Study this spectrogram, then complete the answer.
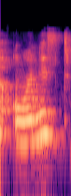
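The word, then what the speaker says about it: honest: ठीक है, यहाँ पर देखिए जब आप कहते हैं ऑनेस्ट मैन, यहाँ पर एच साइलेंट है, आपको ओ की साउंड आ रही है जो कि एक वॉवल है, इसीलिए यहाँ एन लगा है।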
